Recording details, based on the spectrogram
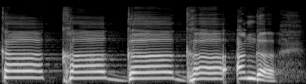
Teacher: जब आप हवा को बाहर ला रहे हैं तो उस हवा प्राणवायु का प्रेशर गले पे बहुत ज्यादा है। दांतों पर प्रेशर नहीं है। क बोल के अगर आप देखेंगे तो पता चलेगा आपका सारा प्रेशर गले पर है। · जैसे पहली लाइन आपको बोलनी है क ख ग घ अड़ या अंग, तो बोलते टाइम आप महसूस करके देखिए, जब आप हवा को बाहर ला रहे हैं तो उस हवा प्राणवायु का प्रेशर गले पे बहुत ज़्यादा है, दांतों पे प्रेशर नहीं है। क बोल के अगर आप देखेंगे तो पता चलेगा आपका सारा प्रेशर गले पर है, कंठ पर है। क ख महसूस कीजिए बोलते हुए, क ख ग घ अंग, सारा प्रेशर जो हवा लगा रही है ना वो हमारे कंठ पर लगा रही है, तो इसीलिए इस लाइन का नाम पड़ गया ये कंठ है।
